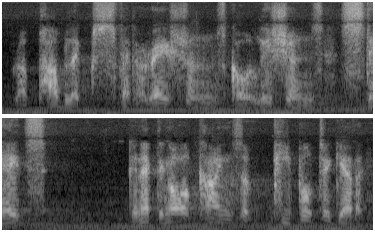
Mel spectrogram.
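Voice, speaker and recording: Lonely distrustful bunker guy, game cutscene, slow n measured, bit off mic w faint noise. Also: on the low side, pushed and bright, far from the mic, poor audio. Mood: weary, cautionary. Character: wary, reclusive male prepper, lonely and distrustful. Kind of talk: video game cutscene acting.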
